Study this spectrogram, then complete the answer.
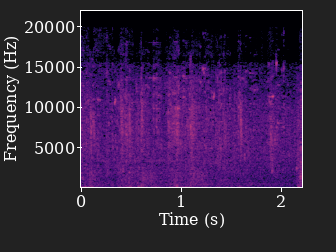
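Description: Horse hooves clip-clopping in the video game Elden Ring, a steady galloping rhythm of soft low thuds that continues throughout, fairly close and evenly loud, with no talking over it.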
